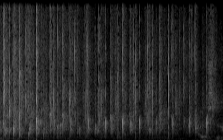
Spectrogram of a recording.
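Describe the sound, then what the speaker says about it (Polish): An audience in a store event space claps for a band, a dense burst of close, sharp handclaps with no one speaking over them. "teraz brawa dla państwa"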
